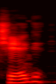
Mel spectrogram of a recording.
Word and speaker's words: Chig: hard to pronounce so his first name he uh abbreviates it so it's just chig c-h-i-g-chig and his last name is O conk whoa okay so chig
